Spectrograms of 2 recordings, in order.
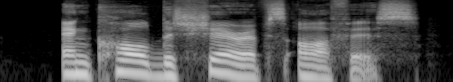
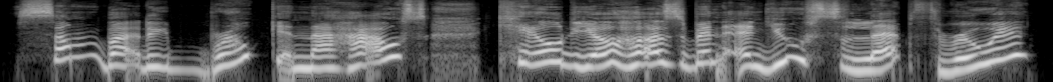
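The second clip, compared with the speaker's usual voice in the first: higher-pitched incredulous mother; Mama's voice; 9 semitones higher than usual. A narrator's reading. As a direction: voice the mother, disbelieving. Mama voiced in story.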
